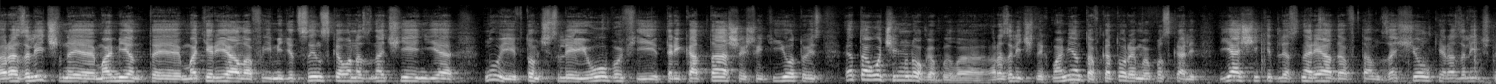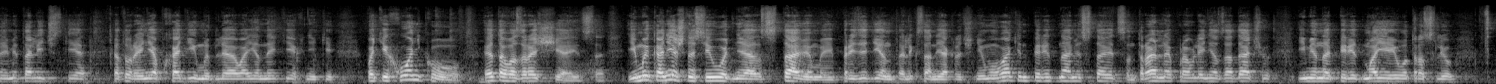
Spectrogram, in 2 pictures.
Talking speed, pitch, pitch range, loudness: 130 wpm, 145 Hz, 130-160 Hz, -15 LUFS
